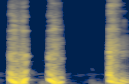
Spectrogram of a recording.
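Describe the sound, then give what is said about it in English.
A voice imitates a cough: three short, throaty hacks, the first two close together and the third after a brief pause. The sound is fairly loud, with no talking. “He's coughing.”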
